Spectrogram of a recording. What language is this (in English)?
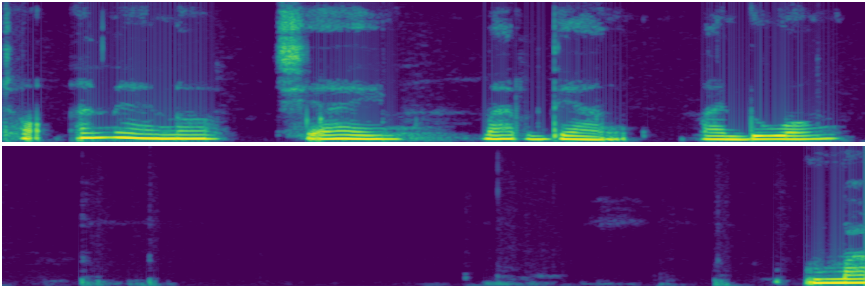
Luo (Kenya and Tanzania)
